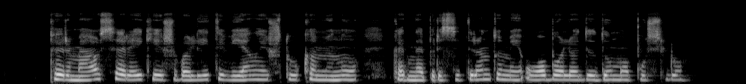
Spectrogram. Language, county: Lithuanian, Tauragė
